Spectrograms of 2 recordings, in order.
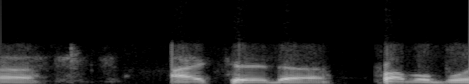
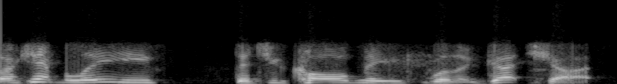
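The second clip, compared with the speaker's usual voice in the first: indignant complaint; 12 semitones higher than usual. Retold or imitated. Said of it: "He goes".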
